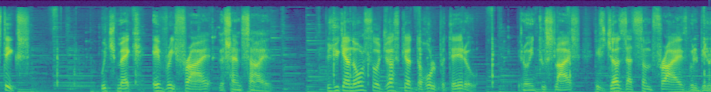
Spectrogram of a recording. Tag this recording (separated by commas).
Music, Speech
